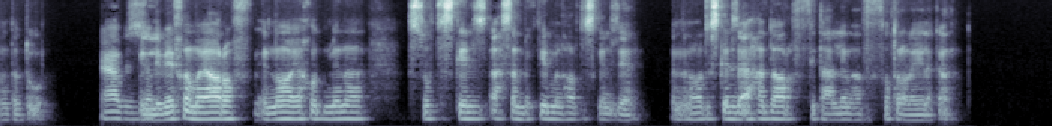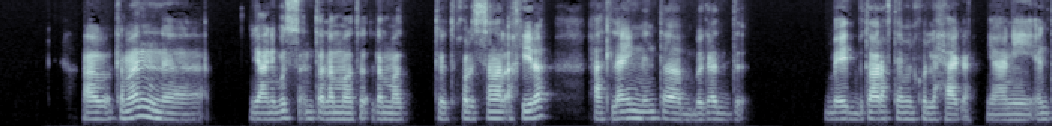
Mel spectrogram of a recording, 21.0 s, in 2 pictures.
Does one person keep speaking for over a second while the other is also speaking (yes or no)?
no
